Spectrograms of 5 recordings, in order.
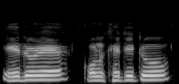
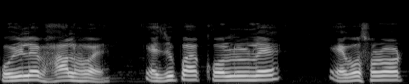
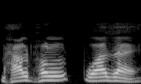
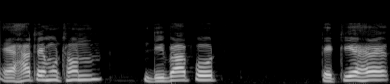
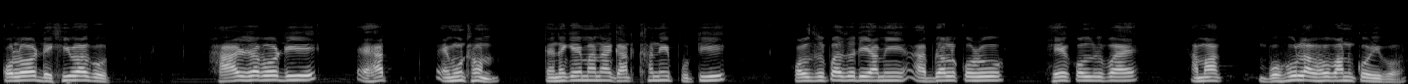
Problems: none marked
